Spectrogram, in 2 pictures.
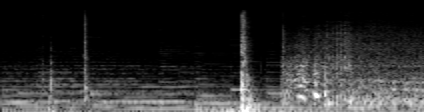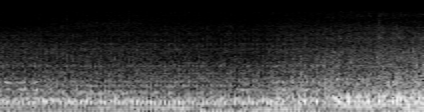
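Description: A car engine cranks and catches after a few clicks and thumps, then settles into a steady, close idle that builds slightly in level.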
